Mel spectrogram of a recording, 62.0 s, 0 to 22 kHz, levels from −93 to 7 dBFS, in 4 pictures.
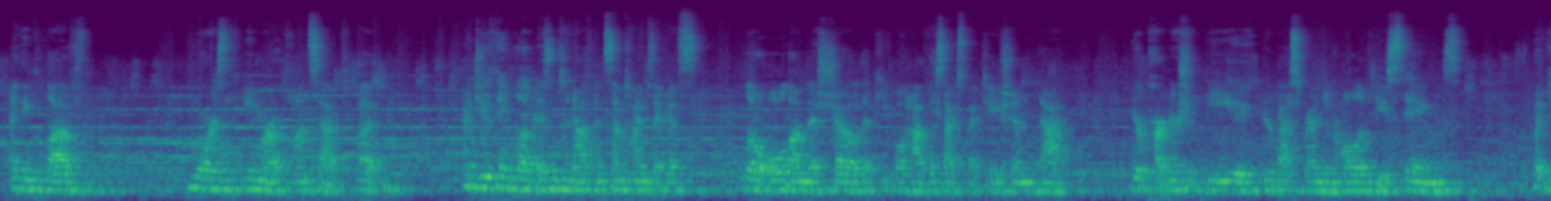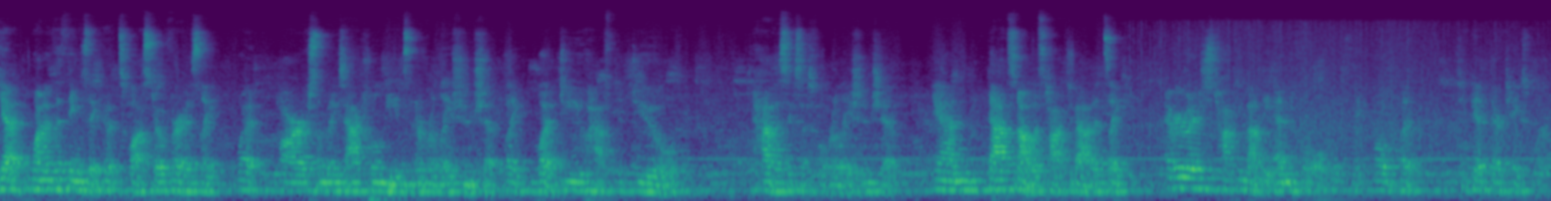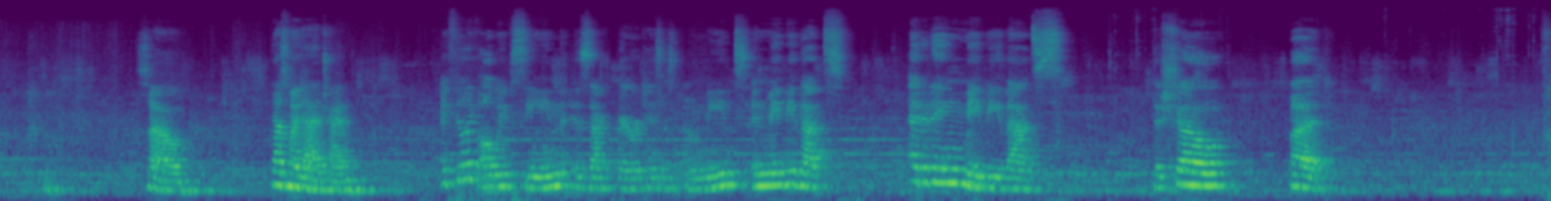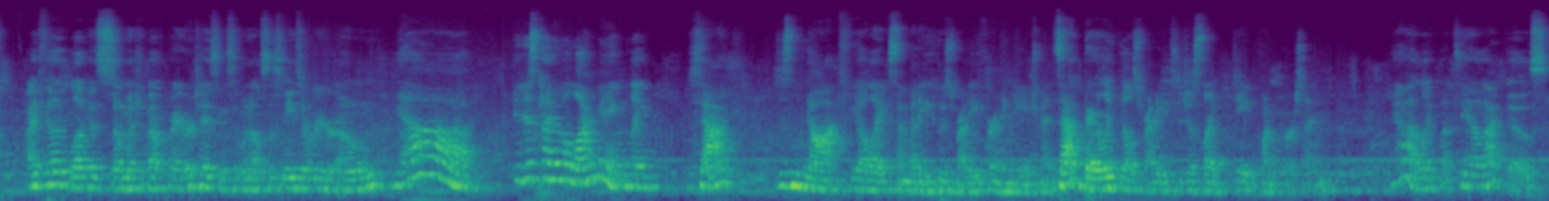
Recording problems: off-mic speech; far
room echo; slight; dies away in 0.5 s
murmuring crowd; noticeable; throughout; 20 dB below the speech
background music; faint; throughout; 20 dB below the speech

